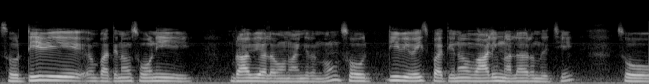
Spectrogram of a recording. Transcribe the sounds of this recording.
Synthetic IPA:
soːʈiːʋipaːɾt̪ĩŋɡɐnːaːsoːni | bɾaːʋiaːlɐʋɐːnʋaːŋɡɪɾɯnd̪õsoːʈiːʋiʋɐɪspaːɾt̪iŋɡɐnːaːʋaːlɪjɯmnɐlːaːɪɾɯnd̪ɯt͡ʃːɯ | soː

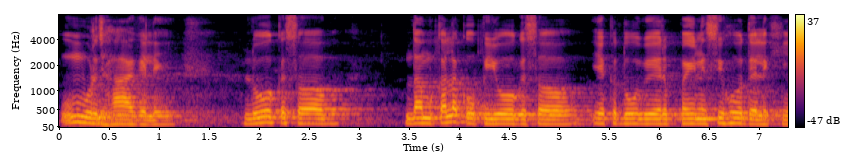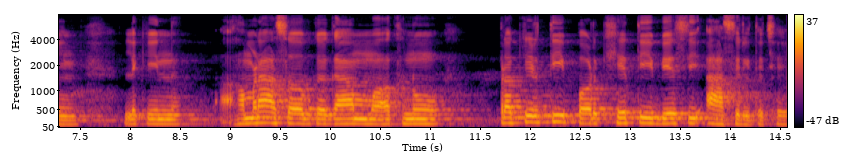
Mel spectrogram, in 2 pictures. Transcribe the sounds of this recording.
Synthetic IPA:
ṵmuɾd͡ʒʱaɡelɛ | loksəb | d̪əmkələkupjoɡsə̃ekd̪ubeɾpəɪnsiɦod̪elkʰin | lekinɦəmɾasəbʱkeɡamːeəkʰno | pɾəkiɾt̪ipəɾkʰet̪ibesiʔasiɾit̪t͡ʃʰɛ

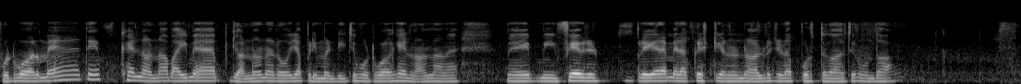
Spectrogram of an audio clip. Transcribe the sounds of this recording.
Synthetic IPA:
pʰʊʈbɔːlmɛ̃ːt̪eː | kʰeːlãːnãːbʱaːiːmɛ̃ːd͡ʒaːnanaɾoːd͡ʒəpɳiːməɳɖiːt͡ʃəpʰʊʈbɔːlkʰeːlaːnãːʋɛ̃ːmɛ̃ːmĩːpʰeːʋɾɪʈ̚pɾeːəɾɛːmeːɾaːkɾɪsʈiːjənnaːlːd͡ʒeːɽaːpʊɾt̪kaːlt͡ʃəɾõːnd̪aː

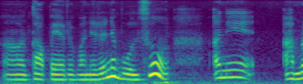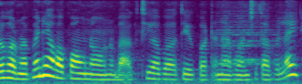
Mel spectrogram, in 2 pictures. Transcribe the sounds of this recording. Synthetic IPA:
t̪ʌpaĩɦʌɾubʱʌneɾʌnebolt͡sʰu | ʌni | ɦamroɡʱʌrmapʌniʌbʌpawnaawnubʱa̰kt̪ʰioʌbʌt̪joɡʱʌʈnanaɡʌnt͡sʰut̪ʌpaĩlaj

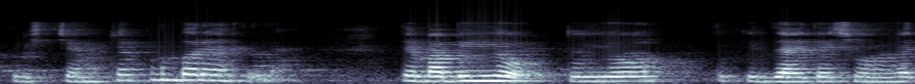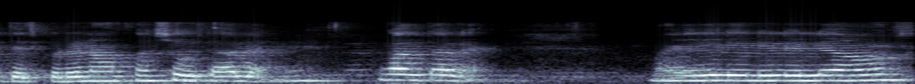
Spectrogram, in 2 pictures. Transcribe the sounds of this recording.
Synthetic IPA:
kɾiɕt͡ɕant͡ɕãpəɳbəɾɛ̃slã̰ | t̪ẽbabijot̪ujot̪ukit̪̚d͡zajt̪aɕiʋə̃ɳɡat̪jat͡skəɽenãkãɕot̪alãĩɡʱalt̪alɛ̰̃ | maeleleleleaɽun

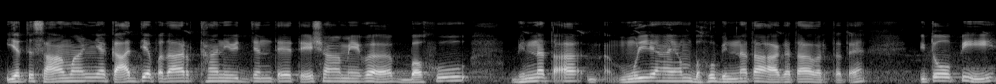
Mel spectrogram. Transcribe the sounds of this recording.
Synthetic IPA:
jɐd̪saːmaːɳjɐkaːd̪jɐpɐd̪aːɾt̪ʰaːniʋid̪jɐnt̪eːt̪eːʃaːmeːʋɐbɐhu | bʱinːɐt̪a̰ːmuːljaːjɐmbɐɦubʱinːɐt̪aaːɡɐt̪aːʋɐɾt̪ɐt̪e | it̪oːpi

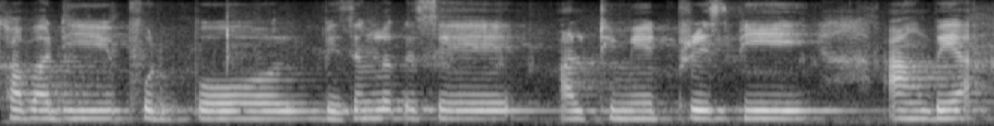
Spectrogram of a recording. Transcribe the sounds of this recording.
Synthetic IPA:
kʰabadipʰutbɔlbezəŋlək̚əse | altʰimet̚pʰɾesbi | a̰ŋbe

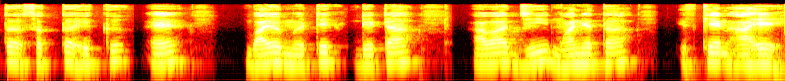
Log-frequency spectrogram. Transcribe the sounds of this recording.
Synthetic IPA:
t̪əsət̪ːəɦikː | ɛ̃ | bajomeʈɾikɖeʈaː | ʋad͡ʑiːmanjət̪a | iskenaɦe

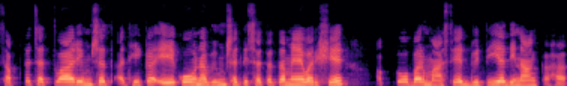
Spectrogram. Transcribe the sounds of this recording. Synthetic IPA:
sɐp̚t̪ɐt͡ʃɐt̪ʋaːɾimʃɐt̪ɐ̰d̪ʱikɐʔeːkoːnɐʋimʃɐt̪iʃɐt̪ɐt̪ɐmeːʋɐɾʂeː | ɐk̚ʈoːbɐɾmaːseːd̪ʋit̪ijɐd̪inaːŋkɐɦɐ̆

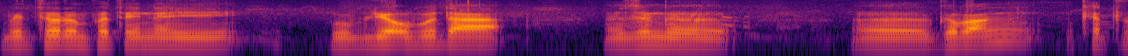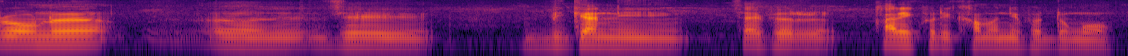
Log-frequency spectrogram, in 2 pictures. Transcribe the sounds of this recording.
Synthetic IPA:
betʰoɾɯmpʰɯtʰɯjnaj | bubliawbɯda | zɯŋɯ | ɡɯbaŋkʰetɾɔwnɯ | ze | bikanːi | t͡ʃajpʰɯɾkaɾikʰuɾikʰamanipʰɯɾdɔŋɔ

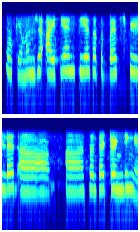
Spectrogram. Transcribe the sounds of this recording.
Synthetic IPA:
okem̤əɳd͡zeʔajʈiːensiesat̪abesʈfiːlɖed | səd̪aʈɾeɳɖiŋɡe

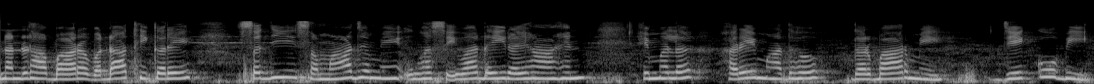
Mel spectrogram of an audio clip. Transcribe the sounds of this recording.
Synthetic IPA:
nɐ̃nɖɽ̤aɓaːɾʋɐɗat̪ʰikɐɾe | sɐʄisɐmaːd͡ʑmẽʔʊɦaseːʋaɗɐiɾɐɦijaːɦɪnɪ̆hɪməl | hɐɾemãːd̪ʱod̪ɐɾbaːɾmẽd͡ʑeːkobɪ

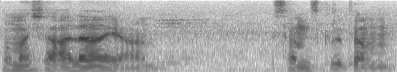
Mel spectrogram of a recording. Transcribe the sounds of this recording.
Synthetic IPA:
ɐmɐʃaːlaːjaːm | sɐmskɾɪt̪ɐm

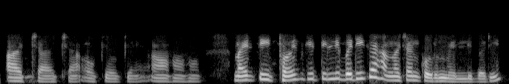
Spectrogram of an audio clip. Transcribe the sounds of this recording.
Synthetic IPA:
ɐtːɕʰaɐtːɕʰaʔokeoːkeɦãɦãɦə̃ | majɾt̪iʈ̪ʰõĩt͡sɡʱet̪ilːibəɾikajɦɐ̃ŋɡat͡ɕankoɾunmelːibəɾi

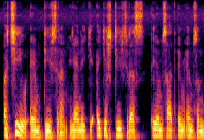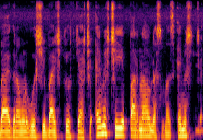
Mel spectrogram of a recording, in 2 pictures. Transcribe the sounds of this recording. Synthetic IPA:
ɐt͡ʃiːwemʈiːt͡ʃɾɐ̰njaːnikiʔɐkʲɐsʈiːt͡ʃɾɐsjemsaːt̪ʰemḛmsonbaːk̚ɡɾaːʋɐɳwuːst͡ʃʰibaːt͡ʃkʲut̪ʰkʲaːt͡ʃʰiʔemist͡ʃʰijipɐɾnaːwnɐsmɐ̰zemist͡ʃ

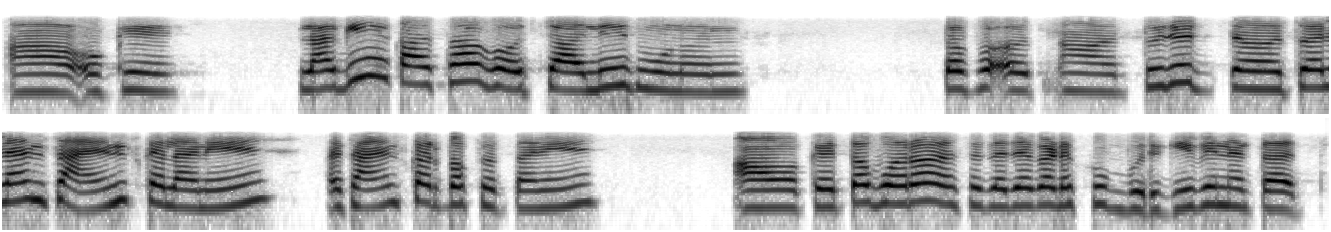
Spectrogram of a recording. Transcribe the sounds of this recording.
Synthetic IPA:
ãoke | laɡiekasaɡɔwt͡saliːsm̤əɽ̃uːn | t̪əɦãt̪ud͡ʑʱet͡səljãnsajənskɛlane | sajənskəɾpəksot̪ane | ãoket̪ɔbəɾɔəsət̪jat͡ɕakəɽekʰuːp̚bʱuɾɡiːbiːnat̪at̪̚

